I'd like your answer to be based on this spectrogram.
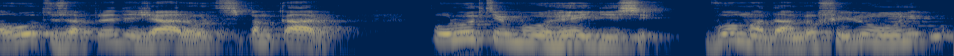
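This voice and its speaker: This man has a dark, mellow tone. His intonation is lively. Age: 70s. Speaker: lay preacher. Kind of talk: sermon. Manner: halting.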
